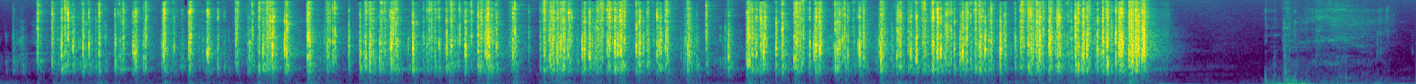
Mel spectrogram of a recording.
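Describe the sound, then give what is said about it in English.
Rapid, dense clicky keyboard typing fills nearly six seconds, loud, with clacks tumbling over each other in a driving rhythm before cutting off into a brief low thump; the keyboard sounds form an electronic dance music track. “Yeah, but listen, keyboard nerds who have an overlap with music skills, if you can make a rave song composed entirely out of clicky keyboard sounds and send it, that would make me very happy.”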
